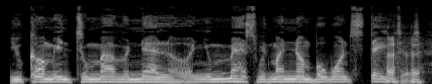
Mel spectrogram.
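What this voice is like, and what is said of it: Imitated French-accented voice. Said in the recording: “That was an impression of Leclerc ... Your French is spot on”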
